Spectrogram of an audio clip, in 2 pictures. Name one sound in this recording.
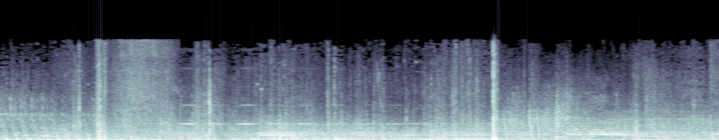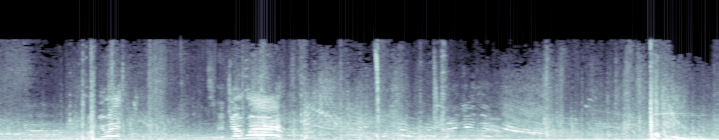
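Laser blasters fire in sharp bursts.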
